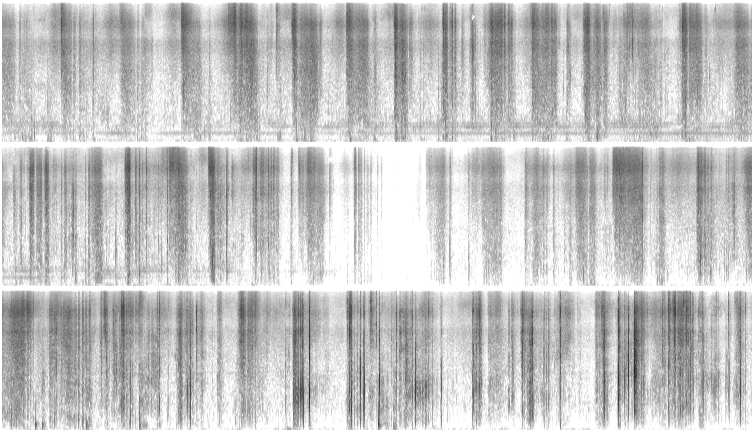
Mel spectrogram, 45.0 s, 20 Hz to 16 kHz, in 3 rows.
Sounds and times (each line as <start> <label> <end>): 0.0 WALKING ON THE SNOW 22.5
23.4 WALKING ON THE SNOW 45.0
